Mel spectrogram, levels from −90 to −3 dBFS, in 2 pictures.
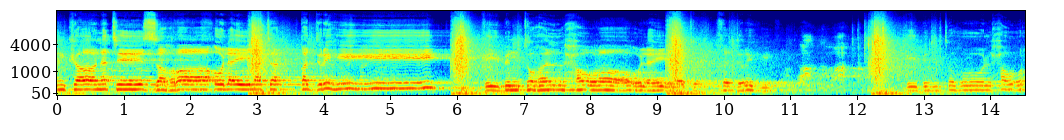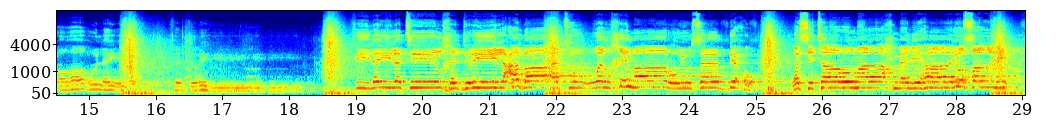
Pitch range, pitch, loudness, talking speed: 150-230 Hz, 175 Hz, -16 LUFS, 50 wpm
